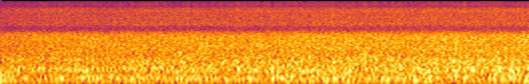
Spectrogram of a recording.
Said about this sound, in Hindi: ये पानी, ये आबशारे, कितना बड़ा नेमत है यार।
